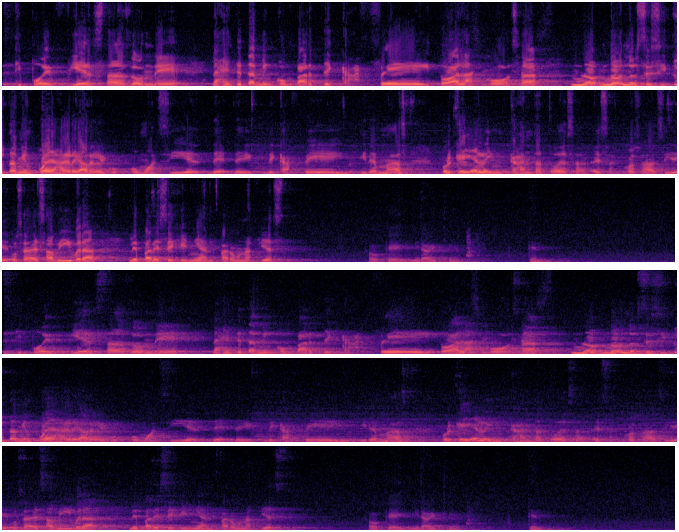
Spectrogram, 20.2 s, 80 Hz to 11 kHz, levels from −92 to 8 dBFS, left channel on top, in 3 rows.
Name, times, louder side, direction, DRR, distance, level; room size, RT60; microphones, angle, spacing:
voice 1, 0.0-1.8 2.1-5.3 5.7-16.2, left 5 dB, 75° left, 12 dB, 0.4 m, -29 dB
voice 2, 4.5-5.4 17.2-18.1 18.8-18.9, equal, 5° right, 5 dB, 0.4 m, -41 dB
sound 1, 9.2-15.8, left 1 dB, 35° left, 1.9 m, -50 dB
14.5 x 8.0 x 2.5 m, 1.5 s
head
